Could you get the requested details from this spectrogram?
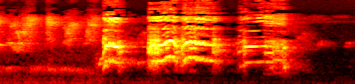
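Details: Sumatran red junglefowl cock, kept in a cage since a day-old chick, crowing in alternation with cage-mates. One brief, strident crow of about three harsh syllables, then silence; a soft tonal note precedes it.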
